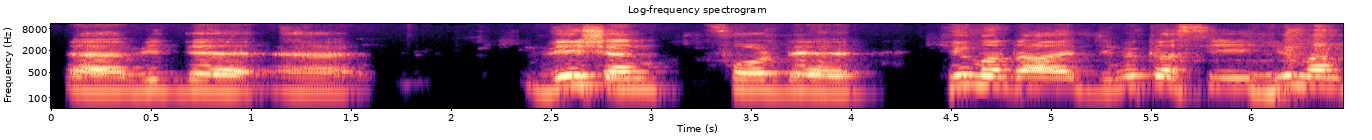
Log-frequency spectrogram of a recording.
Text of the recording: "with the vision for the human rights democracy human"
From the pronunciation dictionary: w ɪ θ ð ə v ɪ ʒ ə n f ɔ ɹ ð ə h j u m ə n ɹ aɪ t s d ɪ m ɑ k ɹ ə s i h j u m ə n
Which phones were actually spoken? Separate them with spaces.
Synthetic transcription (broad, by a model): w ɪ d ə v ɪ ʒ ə n f ɔ ɹ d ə h j u m ə n ɹ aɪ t d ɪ m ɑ k ɹ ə s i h j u m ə n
